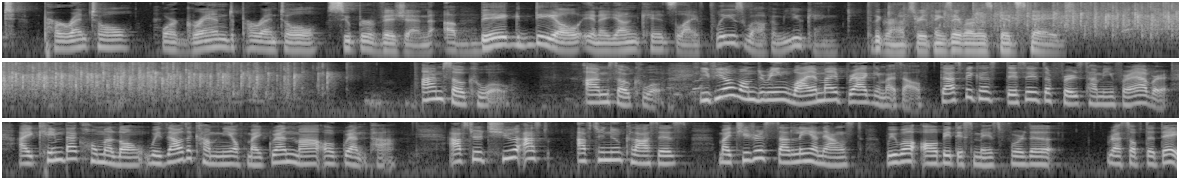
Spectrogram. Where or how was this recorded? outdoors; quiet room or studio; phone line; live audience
live audience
